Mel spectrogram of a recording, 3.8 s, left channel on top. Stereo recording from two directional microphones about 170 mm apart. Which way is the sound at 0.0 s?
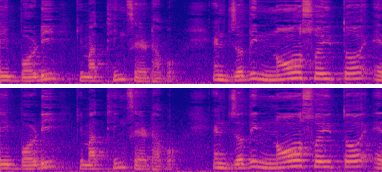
30° left (ahead or behind).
